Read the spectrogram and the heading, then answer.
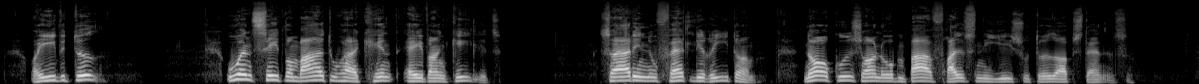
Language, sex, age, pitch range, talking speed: Danish, male, 60-79, 125-170 Hz, 130 wpm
